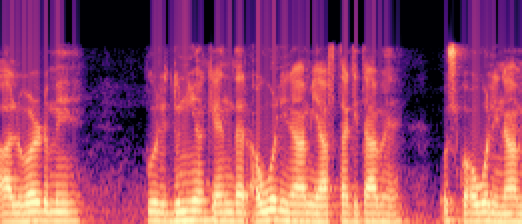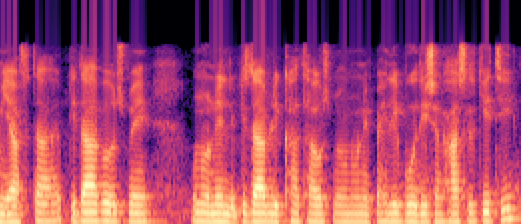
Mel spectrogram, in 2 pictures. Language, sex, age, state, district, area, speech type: Urdu, male, 18-30, Uttar Pradesh, Siddharthnagar, rural, spontaneous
